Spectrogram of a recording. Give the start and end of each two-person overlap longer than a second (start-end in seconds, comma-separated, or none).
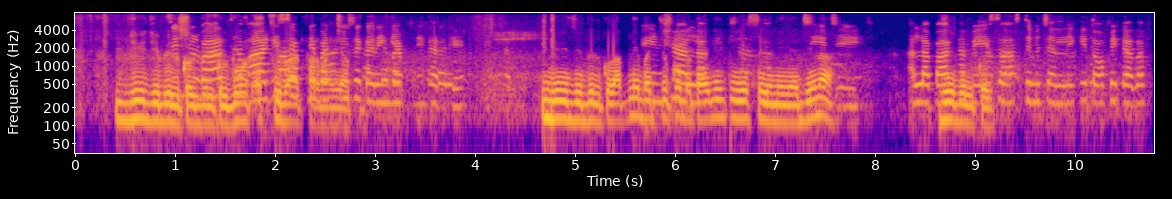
0.9-3.0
